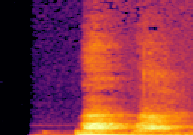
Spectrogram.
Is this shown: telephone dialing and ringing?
no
